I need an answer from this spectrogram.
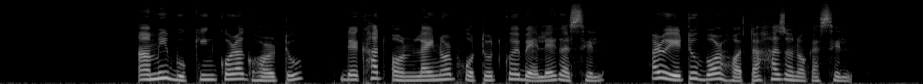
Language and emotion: Assamese, sad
